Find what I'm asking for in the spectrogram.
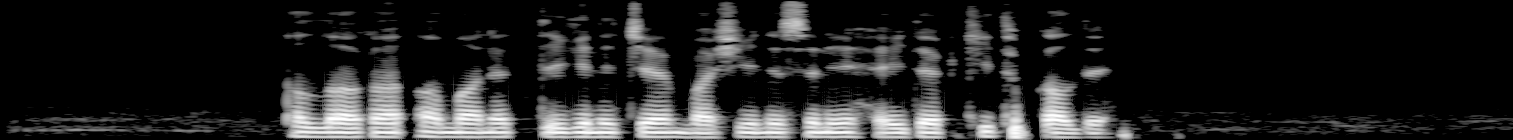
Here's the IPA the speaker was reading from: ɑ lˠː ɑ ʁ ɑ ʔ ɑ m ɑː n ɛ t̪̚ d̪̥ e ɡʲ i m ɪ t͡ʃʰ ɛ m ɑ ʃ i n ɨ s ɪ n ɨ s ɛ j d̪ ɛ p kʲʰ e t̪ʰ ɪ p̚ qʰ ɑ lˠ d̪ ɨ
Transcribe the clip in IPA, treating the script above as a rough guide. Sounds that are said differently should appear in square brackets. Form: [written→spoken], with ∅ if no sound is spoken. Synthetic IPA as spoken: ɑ lˠː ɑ ʁ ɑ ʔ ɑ m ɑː n ɛ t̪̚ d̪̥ e ɡʲ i [m→n] ɪ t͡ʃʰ ɛ m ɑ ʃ i n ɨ s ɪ n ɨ [s→h] ɛ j d̪ ɛ p kʲʰ e t̪ʰ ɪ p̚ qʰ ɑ lˠ d̪ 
